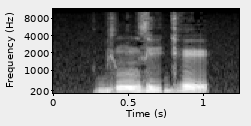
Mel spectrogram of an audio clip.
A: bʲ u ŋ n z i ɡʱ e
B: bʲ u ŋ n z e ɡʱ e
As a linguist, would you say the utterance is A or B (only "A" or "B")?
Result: A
